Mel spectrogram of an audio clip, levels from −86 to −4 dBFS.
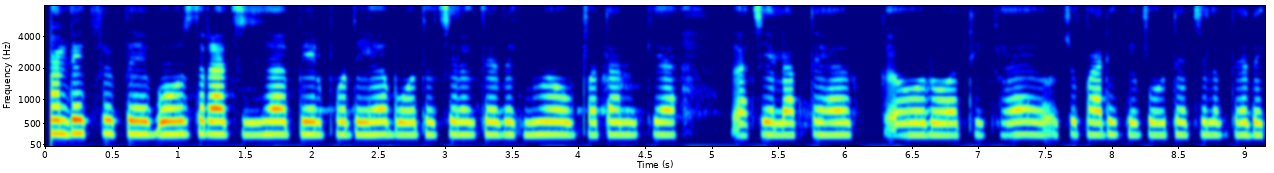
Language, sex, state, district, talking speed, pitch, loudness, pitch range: Hindi, female, Bihar, Araria, 155 wpm, 265 Hz, -35 LUFS, 255-270 Hz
